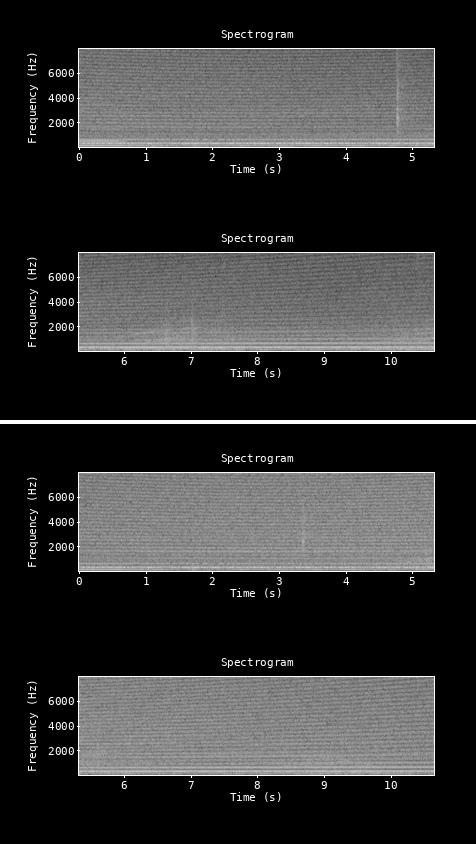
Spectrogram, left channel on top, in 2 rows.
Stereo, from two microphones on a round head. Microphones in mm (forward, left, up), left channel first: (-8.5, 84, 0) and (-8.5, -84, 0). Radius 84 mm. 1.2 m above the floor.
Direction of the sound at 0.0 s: 25° right (ahead or behind).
